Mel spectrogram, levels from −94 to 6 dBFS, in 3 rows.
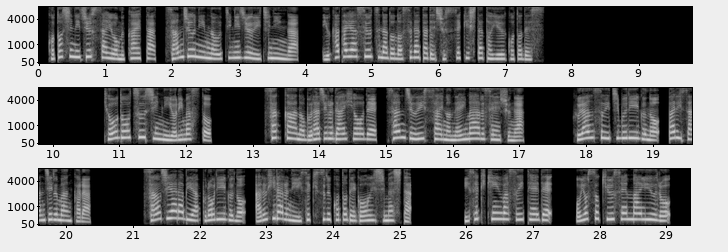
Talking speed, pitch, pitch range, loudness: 275 characters per minute, 280 Hz, 245-320 Hz, -20 LUFS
